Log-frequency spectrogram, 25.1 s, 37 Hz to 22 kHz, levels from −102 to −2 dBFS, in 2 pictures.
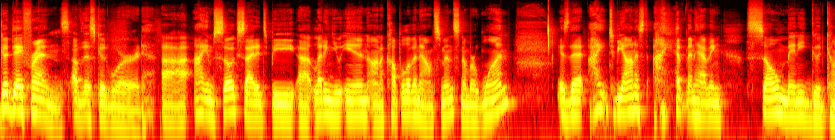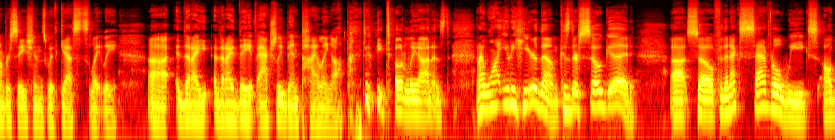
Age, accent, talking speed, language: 30-49, American, 180 wpm, English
